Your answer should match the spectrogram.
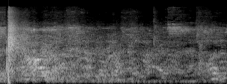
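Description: A single sharp crack of a braided rope whip swung by a performer, about a tenth of a second in, followed by the noisy background of the performance.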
